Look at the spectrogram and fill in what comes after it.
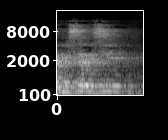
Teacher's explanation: ऋषि, इसका उच्चारण स्थान मूर्धा होता है।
